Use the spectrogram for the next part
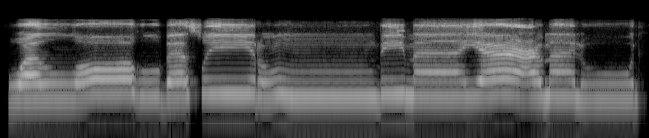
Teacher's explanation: نون کے رن میں جو نون کی آواز آ رہی ہے نا رن، وہ میم سے بدل کے پڑھنی ہے · واللہ کا لام موٹا پڑھیں گے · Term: اقلاب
